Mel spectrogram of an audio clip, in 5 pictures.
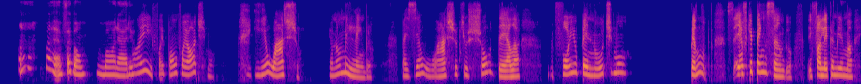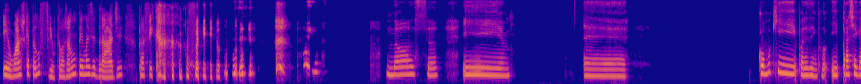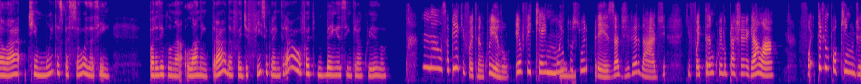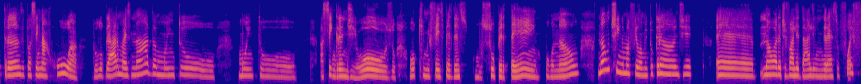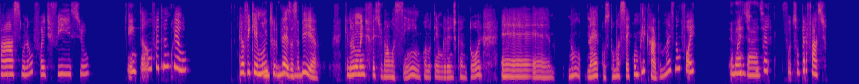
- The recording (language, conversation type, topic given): Portuguese, podcast, Qual foi o show ao vivo que mais te marcou?
- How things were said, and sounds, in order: tapping; laugh; unintelligible speech; other background noise; laughing while speaking: "ficar no frio"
